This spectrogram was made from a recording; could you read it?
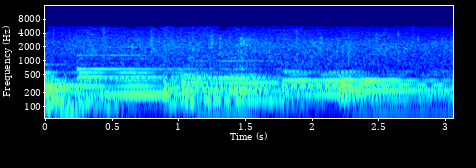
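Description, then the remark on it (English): An audience claps together in a dense, steady patter, over sustained keyboard or organ chords that shift pitch a few times. No one speaks. “Church, let's clap our hands now.”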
